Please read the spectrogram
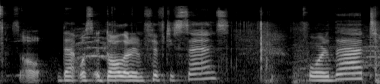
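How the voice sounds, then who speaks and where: The speech moves at a fairly slow pace with ordinary pitch variation. Noticeable background noise runs underneath. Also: woman. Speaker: haul vlogger. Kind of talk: casual vlog chat. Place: kitchen. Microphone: phone near.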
